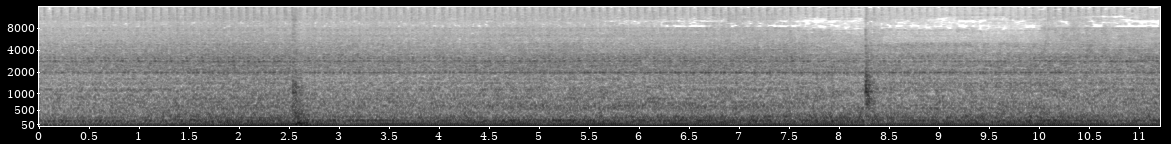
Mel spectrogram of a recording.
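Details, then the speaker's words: Volvo 240 with Redblock B230 engine (the quiet motor, for comparison): steady, even low idle with no knocks or misses, smooth as a sewing machine; normal healthy idle. "it's like a sewing machine isn't it it's got such a smooth idle"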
